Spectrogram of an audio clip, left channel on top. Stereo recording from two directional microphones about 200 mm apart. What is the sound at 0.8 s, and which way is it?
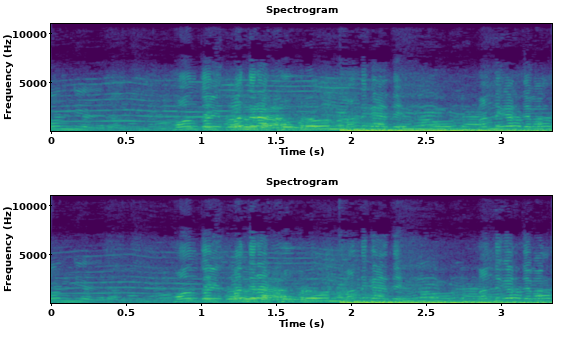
Speech, 10° left (ahead or behind).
